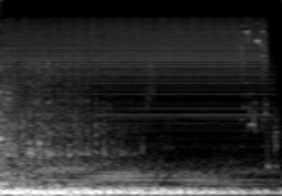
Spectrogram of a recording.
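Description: Deep low rumble of a logo-intro sound effect, the tail of a hit, fading steadily away over about two seconds.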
